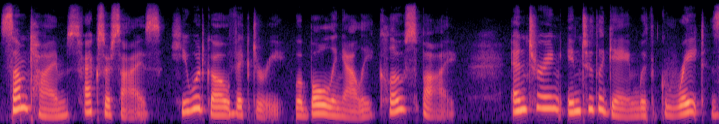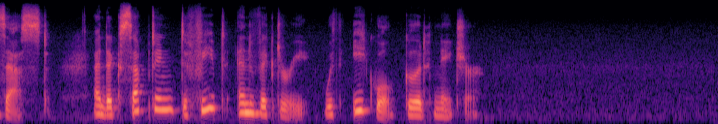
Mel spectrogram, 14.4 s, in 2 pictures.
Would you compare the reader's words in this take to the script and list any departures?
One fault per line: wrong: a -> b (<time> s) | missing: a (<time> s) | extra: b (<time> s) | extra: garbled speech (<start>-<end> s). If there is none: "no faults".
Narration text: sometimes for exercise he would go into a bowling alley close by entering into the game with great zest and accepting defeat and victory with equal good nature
missing: for (0.8 s)
wrong: into -> victory (2.2 s)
